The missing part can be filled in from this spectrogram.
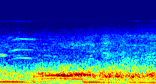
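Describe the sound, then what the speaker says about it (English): A Can-Am Maverick side-by-side at the Cattle Country Rally, its engine over-revving in a short, loud, droning burst with the pitch shifting up and then down. "that classic over-rev style, the Maverick Can-Ams coming out in force across the border"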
